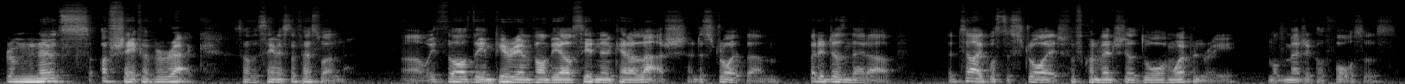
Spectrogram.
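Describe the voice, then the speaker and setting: Low-voiced man streaming a game. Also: steady tone, moderate pace. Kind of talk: casual let's play commentary, reading game text aloud.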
